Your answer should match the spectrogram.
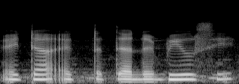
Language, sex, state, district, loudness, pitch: Bengali, female, Tripura, West Tripura, -15 LUFS, 225 Hz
